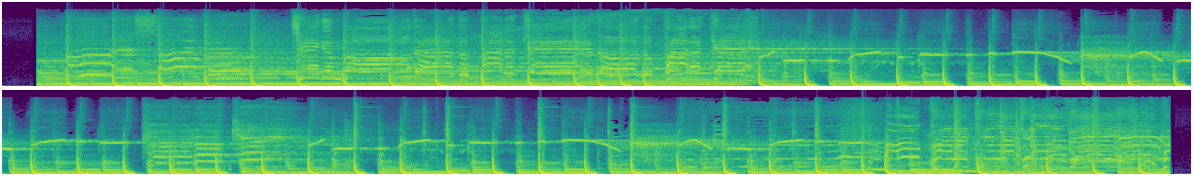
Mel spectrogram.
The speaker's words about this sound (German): Und mein nächstes Lied ist … von ….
